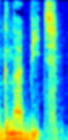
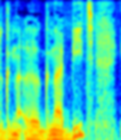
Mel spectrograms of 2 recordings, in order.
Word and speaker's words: гнобить: А вот в орфографическом я нашел ударение «гнобить». Но при этом интересно, что на достаточно многочисленных интернет-ресурсах, посвященных вопросам русского языка, время от времени это слово всплывает, и очень часто пользователи интернета спорят о том, даже куда ударение ставить. Я в своей жизни тоже слышал, как «гнобить», но вот орфографический словарь дает «гнобить», и думаю, что перед нами пример того, что достаточно часто характеризует слова, скажем так, научно-субстандартной лексики.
